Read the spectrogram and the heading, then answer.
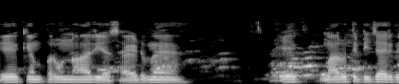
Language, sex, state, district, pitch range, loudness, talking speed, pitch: Rajasthani, male, Rajasthan, Churu, 110-120 Hz, -16 LUFS, 195 wpm, 115 Hz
